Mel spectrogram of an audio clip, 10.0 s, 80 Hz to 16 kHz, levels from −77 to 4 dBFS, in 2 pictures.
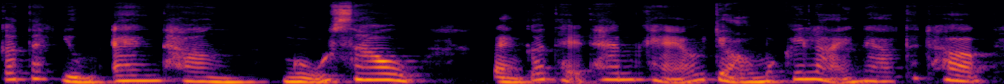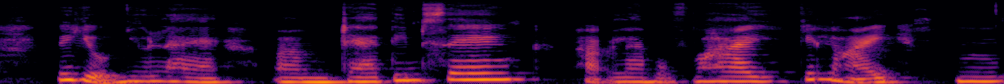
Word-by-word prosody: có 285 - -1
tác 310 -1 -5
dụng 180 -5 +3
an 230 +2 +3
thần, 180 -4 +3
ngủ 185 -3 +3
sâu. 270 -5 +5 0.3
Bạn 180 -3 +2
có 275 - -2
thể 235 - -5
tham 275 -1 0
khảo, 235 +3 -1
chọn 180 -1 +3
một 195 - -1
cái 295 - +3
loại 285 - +1
nào 200 +1 -1
thích 335 - -15
hợp, 230 -6 +1 0.4
ví 270 - +4
dụ 220 -7 0
như 205 +3 -3
là, 190 -5 -3 0.3
ờm, 180 -1 +2
trà 190 +2 0
tim 250 +1 0
sen, 275 +2 +3 0.4
hoặc - - -7
là 185 0 -3
một 180 0 -4
vài 200 0 -1
cái 280 - -3
loại, 175 - -2 0.2
ừm, 200 -1 0
200 Hz, 205 wpm, -23 LUFS, 185-265 Hz, 0.4 s, sâu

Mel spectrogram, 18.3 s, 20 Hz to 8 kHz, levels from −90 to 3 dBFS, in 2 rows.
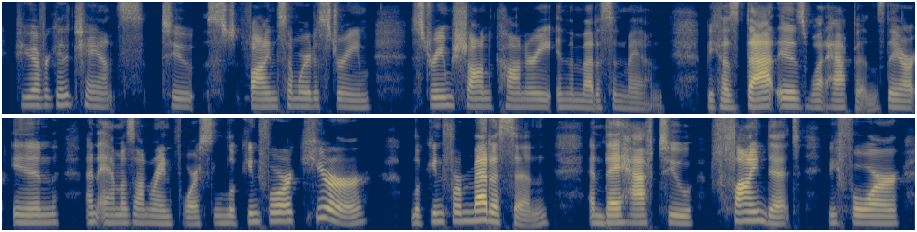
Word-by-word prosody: If - - -16
you 180 - -10
ever 180 +1 -5
get 190 +2 -11
a - - -13
chance 160 -6 -6 0.2
to 160 -2 -5
st - - -1
find 155 0 -1
somewhere 160 -2 -4
to 160 - -13
stream, 145 -2 -4 0.4
stream 175 +1 -1
Sean 160 -3 +1
Connery 150 -1 -5
in 145 0 -14
The 145 - -16
Medicine 140 0 -4
Man, 115 -4 -16 0.4
because 140 -2 -2
that 160 +3 +9
is 160 -2 0
what 140 0 -8
happens. 140 -4 -4
They 145 -2 -5
are 135 0 -2
in 155 0 -5 0.3
an 175 0 -7
Amazon 155 -1 -3
rainforest 140 -1 -4
looking 150 +3 -8
for 185 +1 0
a - - -2
cure, 250 +1 +1 0.4
looking 175 +4 -8
for 185 +1 -3
medicine, 175 - +5 0.4
and 150 -1 -7
they 155 0 +8
have 155 -2 +5
to 145 -3 -1 0.2
find 195 -1 +5
it 135 -2 -2 0.3
before 150 -2 -1
155 Hz, 145 wpm, -26 LUFS, 145-165 Hz, 0.4 s, that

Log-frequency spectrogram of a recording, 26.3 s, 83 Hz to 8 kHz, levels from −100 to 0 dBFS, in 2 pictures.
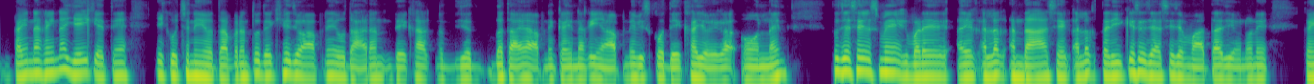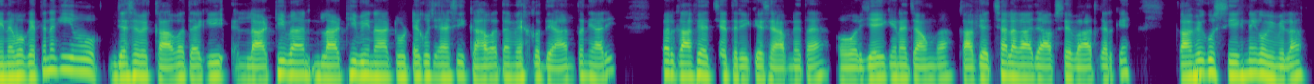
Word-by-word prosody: कहीं 130 +2 +2
न 150 +1 +2
कहीं 150 +1 +2
ना 185 +4 0
यही 150 -4 +2
कहते 135 -2 -3
हैं 135 -1 0 0.3
कि 140 - -2
कुछ 130 +1 -1
नहीं 130 -1 +5
होता। 120 -1 +1
परंतु 125 +5 -1
देखिए 135 +2 0
जो 135 -1 +1
आपने 130 +3 -1
उदाहरण 115 -1 -2
देखा 110 +2 -3
अद 110 -1 -10
यद 115 -2 -2 0.2
बताया 115 -1 +1
आपने 105 +2 -4
कहीं 110 +1 -2
न 110 0 -1
कहीं 120 0 -1
आपने 120 +4 -4
भी 120 - +1
इसको 120 0 -2
देखा 105 +4 -1
ही 120 - +4
होएगा 105 -1 -1 0.2
ऑनलाइन। 115 +6 +1 0.5
तो 170 - +2
जैसे 170 +1 +4
उसमें 160 +1 +2
एक 130 - 0
बड़े 125 +1 +4 0.3
एक 125 0 +1
अलग 125 +2 +3
अंदाज़ 120 0 +3
से 125 - 0
एक 125 - -4
अलग 130 +3 0
तरीके 130 +3 +2
से 150 0 +3
जैसे 130 0 +1
जब 125 -2 +1
माता 110 +1 0
जी 115 0 0
उन्होंने 115 +2 -2 0.4
कहीं 125 -1 +3
ना 125 - +4
वो 130 +1 +4
कहते 130 +4 0
हैं - - +1
ना 180 - +2
कि 180 0 0
वो 165 -4 0 0.2
जैसे 125 +2 +3
वो 130 - +3
एक 130 - -2
कहावत 115 +3 0
है 115 0 0
कि, 130 +1 -1
"लाठी 115 +5 +1
बैन 140 -2 +2
लाठी 120 +4 +2
भी 135 0 +4
ना 125 0 +3
टूटे" 130 0 -1
कुछ 130 0 0
ऐसी 125 +2 -1
कहावत 115 +2 -1
है 120 - 0
मेरे 120 +2 -1
को 125 - 0
ध्यान 110 -1 -3
तो 135 - -5
नहीं 130 -2 -2
आ 115 - +1
रही। 155 +8 -5 0.5
पर 145 -1 +2
काफ़ी 130 +1 +2
अच्छे 130 0 -1
तरीके 115 -2 -2
से 110 - -4
आपने 100 +1 -2
बताया। 110 +6 -3 0.2
और 105 0 0
यही 120 +1 +2
कहना 120 -1 0
चाहूँगा 115 +2 -2
काफ़ी 105 +2 +1
अच्छा 135 +5 0
लगा 125 -2 +3
आज 115 0 -2
आपसे 115 +3 -3
बात 105 0 -1
करके। 115 +7 -4 0.5
काफ़ी 130 +4 +4
कुछ 155 - +2
सीखने 135 +3 +2
को 145 - +4
भी 125 -3 +4
मिला। 115 +4 0
125 Hz, 235 wpm, -20 LUFS, 115-135 Hz, 0.5 s, नहीं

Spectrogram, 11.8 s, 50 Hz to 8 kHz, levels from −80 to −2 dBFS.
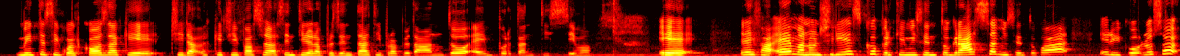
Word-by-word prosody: mettersi 280 +4 -2
in - - -7
qualcosa 275 +2 +1
che 250 -4 -2
ci 265 - -7
dà 255 0 0
che 270 +1 -6
ci 265 0 -6
faccia 270 +1 0
sentire 270 -1 -2
rappresentati 255 +2 -2
proprio 250 +1 -6
tanto 240 +1 -1
è - - -3
importantissimo." 225 -1 -10 0.6
Ehm, 280 -2 +7 0.5
lei 325 +2 +1
fa: 285 -4 +4
"Eh, - - +8
ma 335 -3 +4
non 320 0 +3
ci 300 +2 -6
riesco 380 +4 -2
perché 290 -1 -5
mi 290 0 0
sento 290 0 -3
grassa, 315 +6 +5
mi 310 -4 -5
sento 275 -1 -10
qua." 305 +2 0 0.4
E - - -11
io 325 - -4
dico: 275 -1 -2
"Lo 325 +4 -3
so, 435 +5 -2
275 Hz, 180 wpm, -24 LUFS, 250-300 Hz, 0.6 s, Eh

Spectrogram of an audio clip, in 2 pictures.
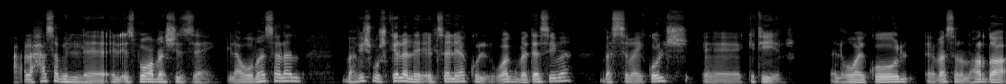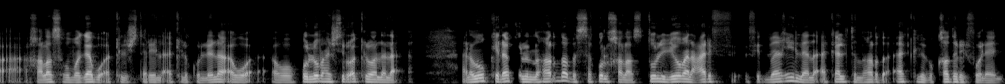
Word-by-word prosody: على 105 +1 -1
حسب 155 -5 +1
ال 110 -3 -1
الأسبوع 105 +4 +1
ماشي 115 -1 +1
إزاي. 95 -4 -7
لو 105 +2 -1
مثلا 155 +4 +1 0.4
ما 105 - -4
فيش 160 +2 0
مشكلة 155 +3 +4
إن 125 - +2
الانسان 115 +4 +1
ياكُل 130 -8 -1
وجبة 120 -3 0
دَسِمة، 145 +9 +1 0.3
بس - - -2
ما 100 -1 -1
ياكُلش 140 +10 -1 0.2
آآ، 95 -2 -5
كتير. 100 -3 -5 0.3
اللي 100 +1 -7
هو 110 +2 +2
يكون 120 +3 +3 0.2
مثلًا 110 +2 0
النهارده 115 +2 +3 0.3
خلاص 110 +2 0
هم 105 -1 0
جابوا 115 +1 +4
أكل، 110 -1 -7
اشترينا 105 +1 -4
أكل - - -6
كلنا، 105 +5 0
أو 105 -2 +1
أو 100 0 -5
كلهم 125 +5 +3
هيتشروا 125 -1 +1
أكل 125 0 -1
وأنا 110 -2 +4
لأ. 100 0 -3 0.5
أنا 115 0 +1
ممكن 140 0 +3
آكُل 135 -3 +3
النهارده، 135 +10 +2
بس 120 -5 -3
اكون 125 +2 0
خلاص، 100 -4 -1
طول 135 -1 +2
اليوم 130 +2 +4
أنا 125 - +4
عارف 125 -1 -1
في 125 +1 -10
دماغي 125 +8 -1
اللي 125 -9 +1
أنا 105 - -2
أكلت 125 +1 0
النهارده 110 +2 -3
أكل 120 -2 -2
بالقدر 120 +4 0
الفُلاني. 95 -5 -4
115 Hz, 180 wpm, -25 LUFS, 105-125 Hz, 0.5 s, مشكلة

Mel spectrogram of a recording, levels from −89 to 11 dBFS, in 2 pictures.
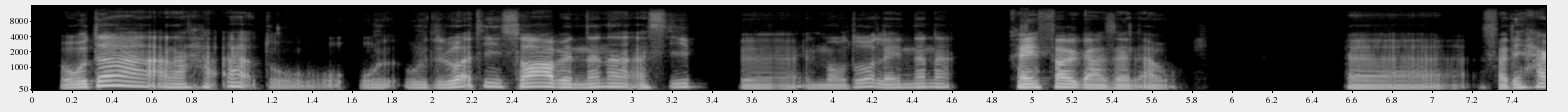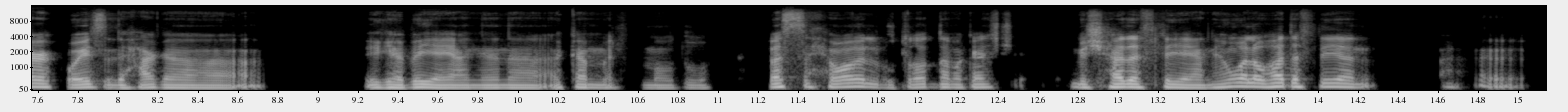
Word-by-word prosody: وده 135 +11 +5 0.3
أنا 135 -1 +2
حققته، 150 +5 -2
و - - -9 0.3
ودلوقتي 130 +7 0
صعب 160 +1 +5
إن 135 -1 +2
أنا 145 -3 +1
أسيب 145 +3 -4 0.2
الموضوع 110 +5 -4
لإن 130 0 -1
أنا 145 0 -2 0.3
خايف 135 +1 +6
أرجع 130 -5 +5
زي 110 +1 0
الأول، 110 -1 -3 0.9
آآ 105 -1 -4
فدي 130 +1 +1
حاجة 150 +2 +6
كويسة 130 -3 0
دي 115 - -1
حاجة 110 -3 -2 0.7
إيجابية 120 +1 +2
يعني 110 0 -1
أنا 110 -1 -3
أكمل 120 -1 -3
في - - -32
الموضوع، 105 0 -10 0.3
بس 145 0 +1
حوار 145 +2 +1
البطولات 130 -3 -4
ده 135 - -1
ما 125 - -4
كانش 130 +1 -5 0.3
مش 130 -1 -1
هدف 140 -1 +4
ليّا، 130 -2 +2
يعني 115 +2 -1
هو 165 +3 +2
لو 155 -2 +4
هدف 155 -1 +2
ليّا 150 -3 0 0.5
آآ - - -9
130 Hz, 170 wpm, -21 LUFS, 115-145 Hz, 0.9 s, خايف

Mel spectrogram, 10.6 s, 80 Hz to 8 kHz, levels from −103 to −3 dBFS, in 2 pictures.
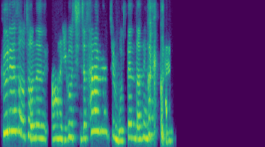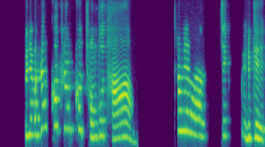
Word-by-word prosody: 그래서 385 -2 +2
저는 260 -3 -1
'아 240 - -7 0.2
이거 275 +5 -3
진짜 260 -2 -4
사람이 395 +6 +3
할 390 - -5
짓 300 -3 -8
못된다.' 240 +3 -1
생각했거든 300 +6 -1 2.5
그냥 320 +1 +5
뭐 320 - +3
1 - - -3 0.2
컷 - - +2
1 445 -1 -2
컷 430 -1 -2
전부 285 +1 -2
다 270 +1 +4 0.9
카메라 405 -1 +4 0.6
찍고 310 0 -6 0.3
이렇게 255 -3 +2
290 Hz, 220 characters per minute, -16 LUFS, 260-390 Hz, 2.5 s, 그냥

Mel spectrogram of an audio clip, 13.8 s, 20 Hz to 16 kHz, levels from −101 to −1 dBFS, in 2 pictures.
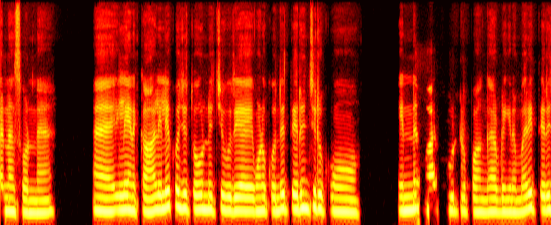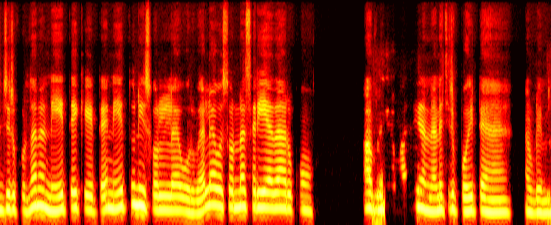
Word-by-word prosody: அ - - -1
நான் 175 -1 0
சொன்னேன். 160 0 0 0.6
"அ - - +3 0.2
இல்ல 195 - +3
எனக்கு 185 -1 -2
காலைலயே 200 +6 +3
கொஞ்சம் 210 -4 +2
தோணுச்சு. 200 -1 +1
ஒரு 185 - +2 0.2
உனக்கு 185 0 -1
வந்து 205 +2 +1
தெரிஞ்சிருக்கும். 190 -5 +1 0.7
என்ன 190 +1 +4
மார்க் 190 +1 -4
போட்டுருப்பாங்க 175 -2 -4
அப்டிங்கிற 170 0 -1
மாரி 190 +5 +2
தெரிஞ்சிருக்கும்னு 195 0 -1
தான் 245 - +2
நான் 225 -4 +3
நேத்தே 200 +4 0
கேட்டேன். 190 +1 -2
நேத்தும் 235 +4 +2
நீ - - +7
சொல்லல. 195 0 0
ஒரு 165 - -2
வேள 205 +8 0
அவ 250 - +3
சொன்னா 230 +1 +2
சரியா 225 0 +3
தான் 220 - +2
இருக்கும். 195 -1 -6 0.7
அப்டிங்கிற 200 -3 -1
மாதிரி 230 +5 -5
நான் 190 - +1
நெனச்சுட்டு 190 +2 -1
போயி்ட்டேன்.", 180 -2 0 0.4
அப்டின்னு. 165 -1 -2
190 Hz, 170 wpm, -18 LUFS, 175-210 Hz, 0.7 s, நீ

